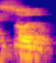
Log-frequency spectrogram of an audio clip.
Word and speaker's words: pseudo: In English, all the words that starts with PS have a silent P, like psalm, psalter, psychology, psychic, psychotic, and pseudo.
